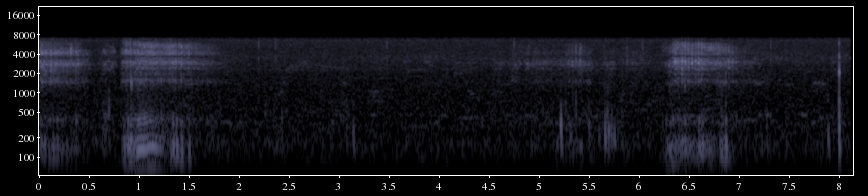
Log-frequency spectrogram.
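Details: Dog snoring in sleep, louder than a previous recording: low rumbling snorts on sleep breaths, loud at the start and again later, with quiet breathing between.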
